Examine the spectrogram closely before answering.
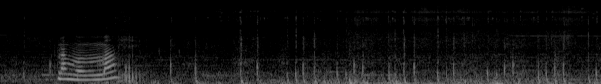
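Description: A horse's hooves thud along a dirt path.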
